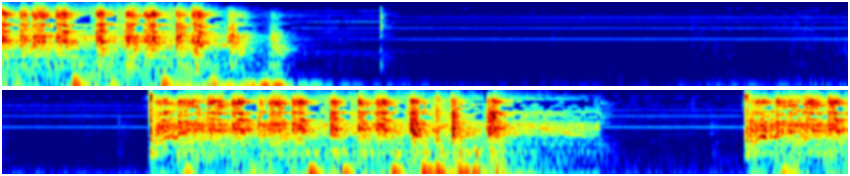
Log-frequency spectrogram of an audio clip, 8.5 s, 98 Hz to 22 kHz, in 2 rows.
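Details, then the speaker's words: Cold KTM 390 Adventure single after the PowerTRONIC ECU was plugged in: it catches, sputters unevenly and quits, then refires and stumbles again. Owner suspects air in the fuel system from removing the fuel tank; it would not start until given wide-open throttle. "I think where it didn't want to start and it shut itself off, I think that's where I took the fuel tank off and there was just air in the fuel system. Because it didn't want to start until I gave it wide open throttle."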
